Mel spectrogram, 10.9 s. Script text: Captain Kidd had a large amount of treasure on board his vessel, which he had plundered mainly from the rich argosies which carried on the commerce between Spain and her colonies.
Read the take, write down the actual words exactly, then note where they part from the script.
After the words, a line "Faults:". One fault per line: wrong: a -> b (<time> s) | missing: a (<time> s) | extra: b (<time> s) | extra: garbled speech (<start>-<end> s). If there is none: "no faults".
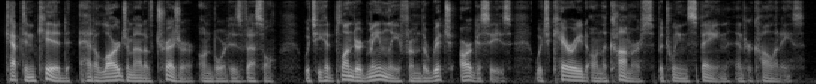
Captain Kidd had a large amount of treasure on board his vessel, which he had plundered mainly from the rich argosies which carried on the commerce between Spain and her colonies.
Faults:
no faults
